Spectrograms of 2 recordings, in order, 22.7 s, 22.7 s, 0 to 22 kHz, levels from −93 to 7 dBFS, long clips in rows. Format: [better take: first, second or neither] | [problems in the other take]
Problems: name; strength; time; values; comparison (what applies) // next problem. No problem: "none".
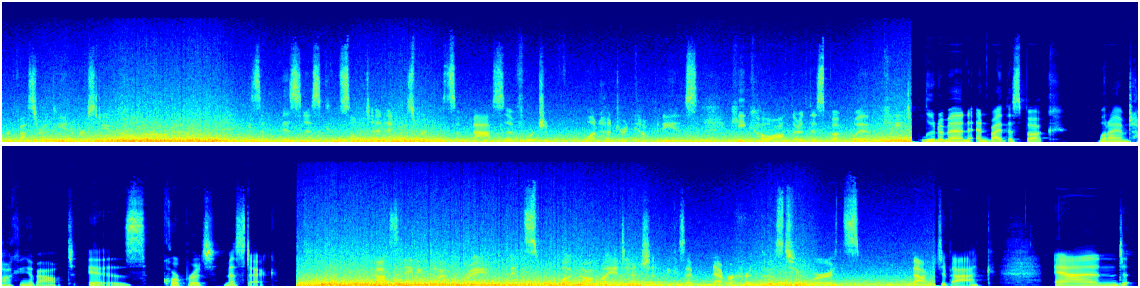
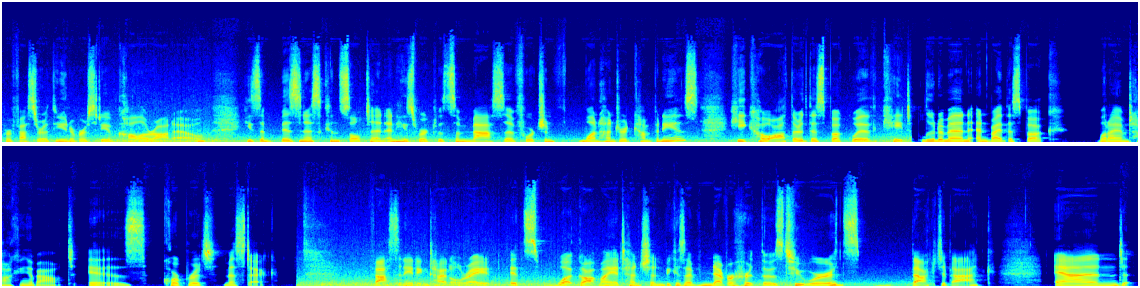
second | wind noise on the microphone; heavy; until 9 s and from 14 to 21 s; 5 dB above the speech; occasional gusts in the second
